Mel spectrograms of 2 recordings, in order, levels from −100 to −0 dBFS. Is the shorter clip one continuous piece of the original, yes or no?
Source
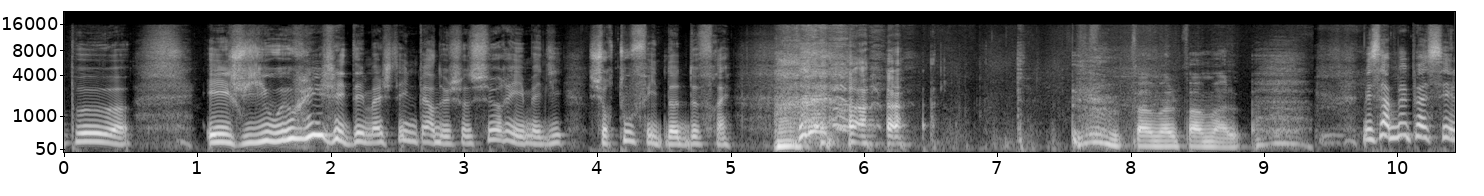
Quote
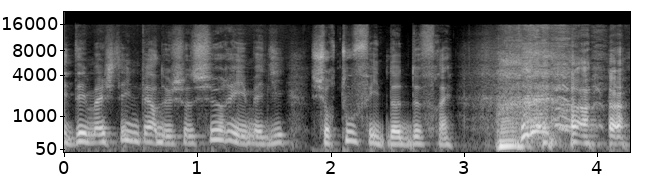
yes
